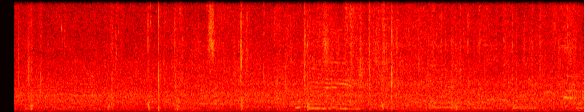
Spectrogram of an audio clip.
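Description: Footsteps go down concrete stairs.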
